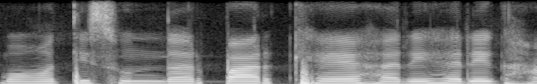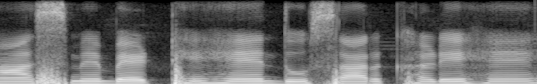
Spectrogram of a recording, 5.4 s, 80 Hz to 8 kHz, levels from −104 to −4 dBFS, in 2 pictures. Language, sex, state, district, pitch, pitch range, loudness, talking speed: Hindi, female, Odisha, Sambalpur, 190 Hz, 180-195 Hz, -20 LUFS, 165 wpm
